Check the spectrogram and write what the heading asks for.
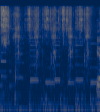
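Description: A hand-held salt mill being twisted, giving a run of quick, irregular grinding clicks, over background acoustic guitar music.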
